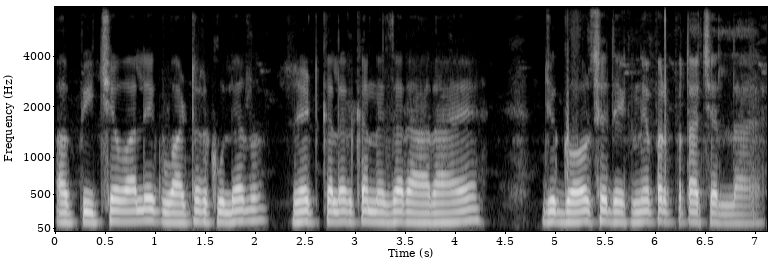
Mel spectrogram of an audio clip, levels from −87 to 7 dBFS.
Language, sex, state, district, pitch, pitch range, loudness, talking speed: Hindi, male, Uttar Pradesh, Lucknow, 135 Hz, 130-140 Hz, -14 LUFS, 185 wpm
